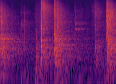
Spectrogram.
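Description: A squash ball being struck by rackets and hitting the court walls during a rally. One sharp hit comes at the start and two more come close together about a second in, each with a short echo.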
